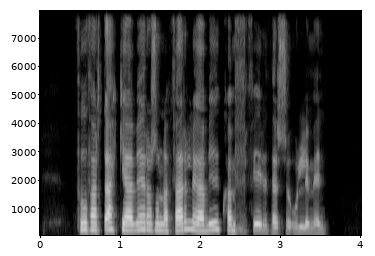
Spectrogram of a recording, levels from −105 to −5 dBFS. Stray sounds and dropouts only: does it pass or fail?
fail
